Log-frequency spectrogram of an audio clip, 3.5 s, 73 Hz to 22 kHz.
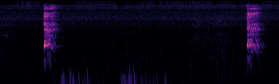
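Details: Newborn weighing 5 lb 1 oz with first hiccups while sleeping: two short, sharp hiccup sounds about two and a half seconds apart, with soft low noise between them.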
